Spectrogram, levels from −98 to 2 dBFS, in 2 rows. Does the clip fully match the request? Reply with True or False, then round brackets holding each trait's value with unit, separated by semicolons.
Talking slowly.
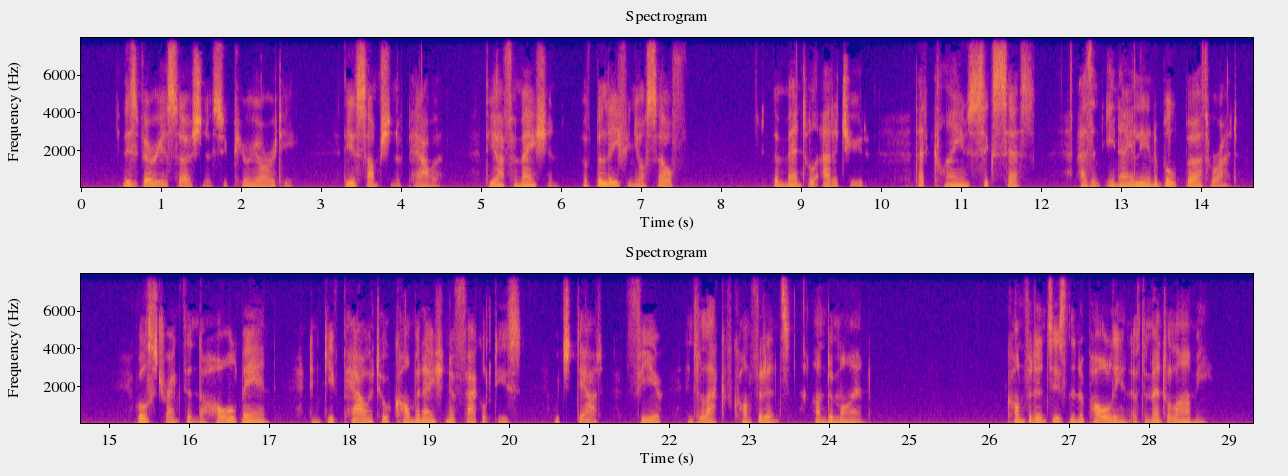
True (115 wpm)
